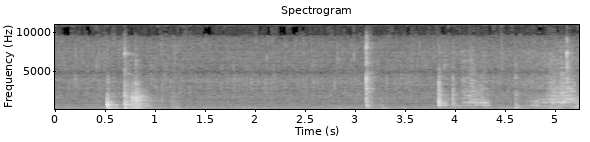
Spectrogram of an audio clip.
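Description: Lemon juice marinade poured into a hot pan for stovetop sriracha chicken and shrimp, giving short bursts of sizzling and stirring scrapes that come and go between quiet pauses.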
